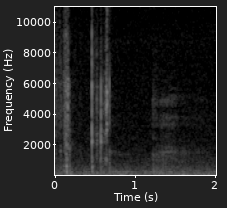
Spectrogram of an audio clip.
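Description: Faint clicks and scrapes of glossy trading cards sliding against each other as a stack is flipped through by hand, a quick cluster of four clicks within the first second.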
